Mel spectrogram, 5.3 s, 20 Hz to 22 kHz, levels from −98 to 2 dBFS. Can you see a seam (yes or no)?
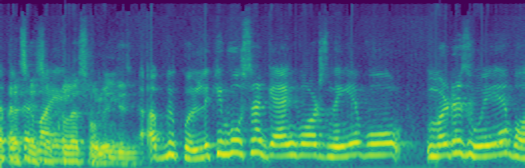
no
